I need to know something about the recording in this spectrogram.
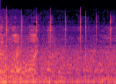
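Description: A voice says a word with a short laugh, then the sound drops to a quieter outdoor background of faint distant voices over a low steady hum, with several brief, light clicks in the second half.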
